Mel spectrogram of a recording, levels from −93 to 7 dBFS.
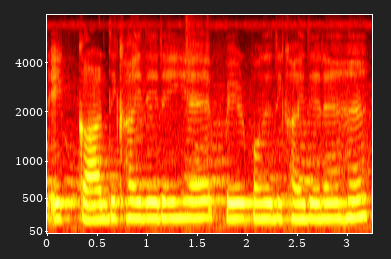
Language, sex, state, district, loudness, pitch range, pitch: Hindi, female, Uttar Pradesh, Shamli, -13 LUFS, 215-225 Hz, 215 Hz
